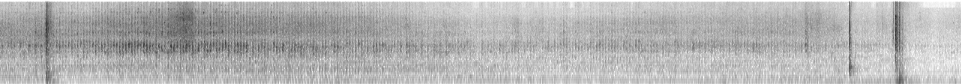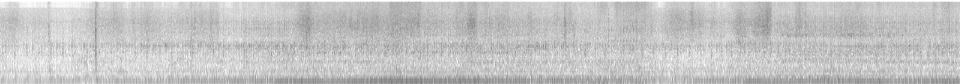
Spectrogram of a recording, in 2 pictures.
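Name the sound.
car engines idling while the cars are moved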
